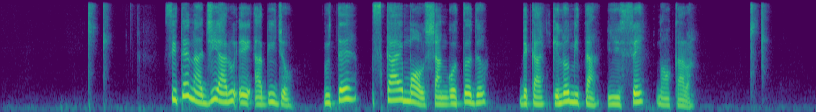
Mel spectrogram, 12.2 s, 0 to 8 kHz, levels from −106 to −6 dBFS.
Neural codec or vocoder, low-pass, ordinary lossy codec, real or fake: codec, 44.1 kHz, 3.4 kbps, Pupu-Codec; 7.2 kHz; none; fake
